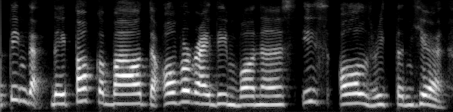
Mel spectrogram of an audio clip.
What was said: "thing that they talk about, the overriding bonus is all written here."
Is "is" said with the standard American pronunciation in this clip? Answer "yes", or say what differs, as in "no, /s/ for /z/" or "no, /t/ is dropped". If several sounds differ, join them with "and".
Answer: no, /s/ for /z/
